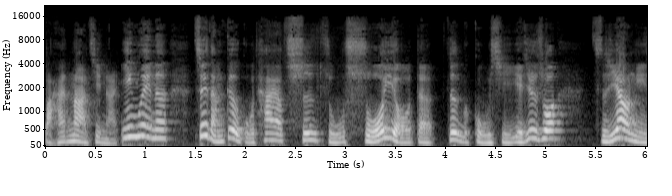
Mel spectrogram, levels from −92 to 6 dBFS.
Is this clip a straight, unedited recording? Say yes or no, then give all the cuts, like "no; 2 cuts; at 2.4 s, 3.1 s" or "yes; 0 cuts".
yes; 0 cuts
